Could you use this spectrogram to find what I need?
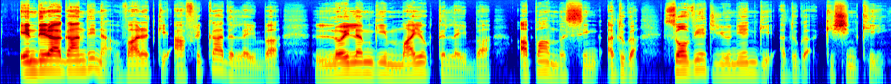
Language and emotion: Manipuri, neutral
